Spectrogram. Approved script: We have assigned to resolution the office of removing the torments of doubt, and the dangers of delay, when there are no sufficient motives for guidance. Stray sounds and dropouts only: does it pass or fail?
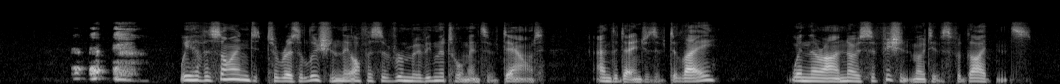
fail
